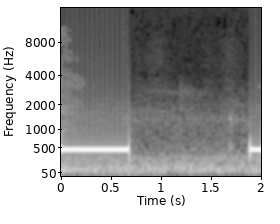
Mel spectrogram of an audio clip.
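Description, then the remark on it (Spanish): A steady electronic ringback tone on a phone line during a call to the Roberts factory: one long burst that stops, a pause of about a second, then the tone starting again, clear with no voices. “Eh, está sonando, le dije tímidamente.”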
